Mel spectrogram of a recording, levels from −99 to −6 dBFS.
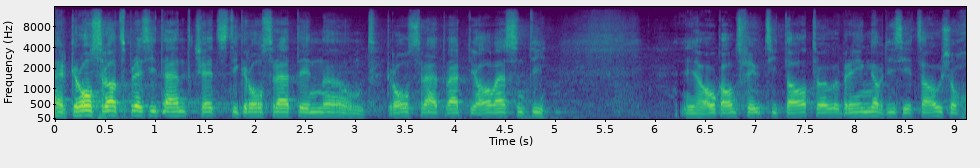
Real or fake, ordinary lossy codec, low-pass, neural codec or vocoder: fake; none; 14.4 kHz; vocoder, 44.1 kHz, 128 mel bands, Pupu-Vocoder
